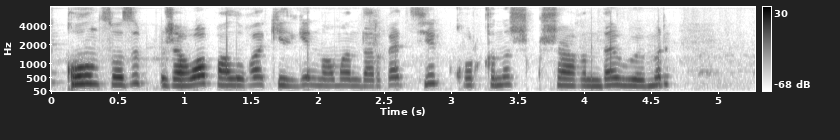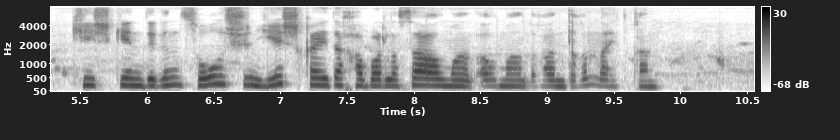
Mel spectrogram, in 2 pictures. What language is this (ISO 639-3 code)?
kaz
